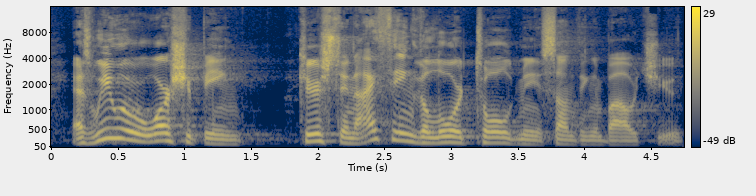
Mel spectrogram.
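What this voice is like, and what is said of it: Russian-accented English. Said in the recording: “you might detect a little accent. English is not my native language, so you might hear God today with Russian accent”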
